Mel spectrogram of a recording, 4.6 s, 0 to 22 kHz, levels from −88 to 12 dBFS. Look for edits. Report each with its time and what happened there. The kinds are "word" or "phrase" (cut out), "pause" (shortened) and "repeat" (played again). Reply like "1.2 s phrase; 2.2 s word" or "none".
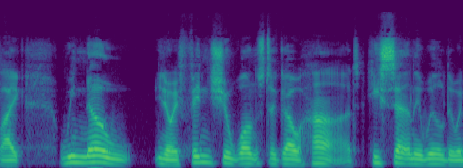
3.6 s pause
